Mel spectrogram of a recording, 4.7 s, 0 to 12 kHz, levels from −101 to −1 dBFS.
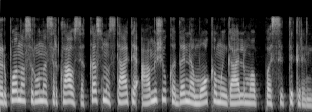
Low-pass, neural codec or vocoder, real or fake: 7.2 kHz; codec, 16 kHz, 16 kbps, FunCodec, trained on Chinese and English, 50 frames a second; fake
